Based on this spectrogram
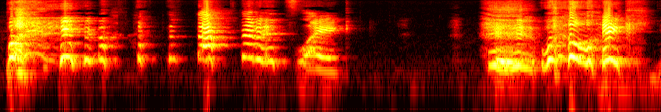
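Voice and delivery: high-pitched laughing words; giggling while trying to go on. Real, not acted. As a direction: laugh your way through it. Laughing through the story.

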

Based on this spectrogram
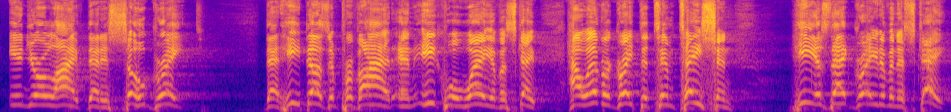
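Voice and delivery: forceful preaching. Real, not acted. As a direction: press each phrase home to the congregation.

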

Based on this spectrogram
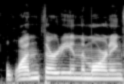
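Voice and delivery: ordinary delivery

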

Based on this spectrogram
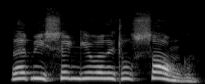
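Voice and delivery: high-pitched speechmaker announcing a song; high squeaky weasel. A narrator's reading. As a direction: squeak it out to the banquet. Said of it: "began in a high, squeaky voice".

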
